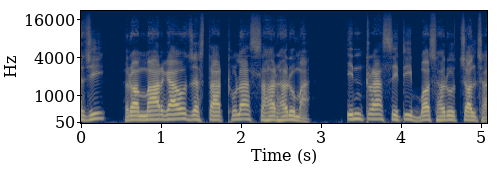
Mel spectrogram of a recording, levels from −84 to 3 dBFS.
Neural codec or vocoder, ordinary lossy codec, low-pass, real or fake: autoencoder, 48 kHz, 128 numbers a frame, DAC-VAE, trained on Japanese speech; none; none; fake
